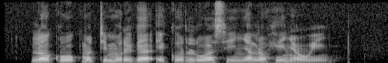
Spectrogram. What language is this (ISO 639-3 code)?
luo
